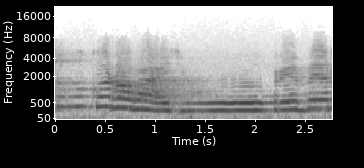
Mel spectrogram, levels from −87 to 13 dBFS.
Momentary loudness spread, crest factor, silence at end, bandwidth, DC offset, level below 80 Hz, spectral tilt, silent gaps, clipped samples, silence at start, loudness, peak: 7 LU; 12 dB; 0 s; 9.4 kHz; under 0.1%; -48 dBFS; -5.5 dB/octave; none; under 0.1%; 0 s; -21 LUFS; -8 dBFS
